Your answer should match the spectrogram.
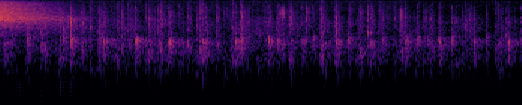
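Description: An audience applauds with dense, steady clapping that holds at an even level for about four seconds, with no voices over it.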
